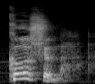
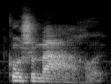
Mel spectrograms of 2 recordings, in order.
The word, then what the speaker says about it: cauchemar: On prononçait bien le E de cauchemar. Mais, visiblement, lui, il trouve qu'il ne faut plus le prononcer.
